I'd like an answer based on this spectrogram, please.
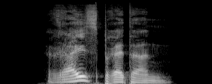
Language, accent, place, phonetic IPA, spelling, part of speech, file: German, Germany, Berlin, [ˈʁaɪ̯sˌbʁɛtɐn], Reißbrettern, noun, De-Reißbrettern.ogg
- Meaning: dative plural of Reißbrett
